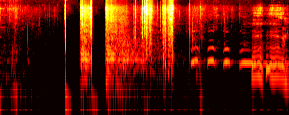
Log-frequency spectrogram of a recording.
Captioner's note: gun shots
